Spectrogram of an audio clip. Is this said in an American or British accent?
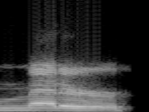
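American. American accent, with the final r pronounced. "in the U S, ... something more similar to matter"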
